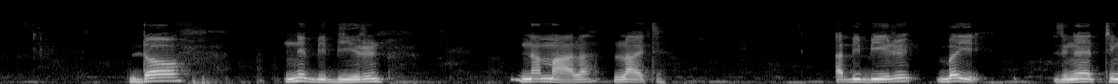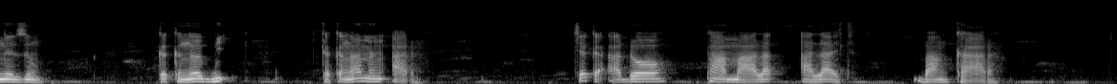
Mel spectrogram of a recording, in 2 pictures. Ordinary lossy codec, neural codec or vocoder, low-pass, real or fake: Opus, 32 kbps; none; 7.2 kHz; real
